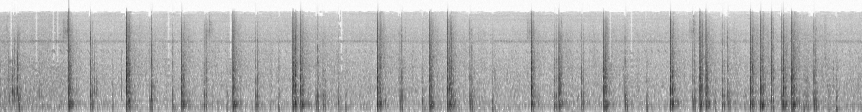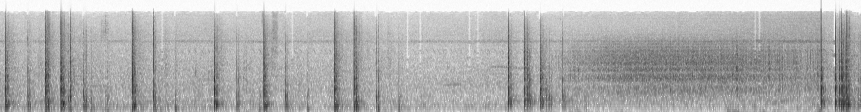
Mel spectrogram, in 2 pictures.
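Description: Fireworks display: aerial shells bursting in rapid volleys of sharp bangs, several a second, easing into a brief lull about three-quarters of the way through before the bangs start again.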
